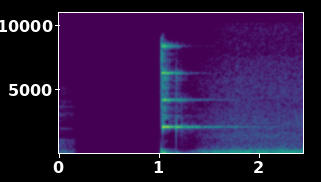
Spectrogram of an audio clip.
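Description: A soft electronic chime rings once.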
